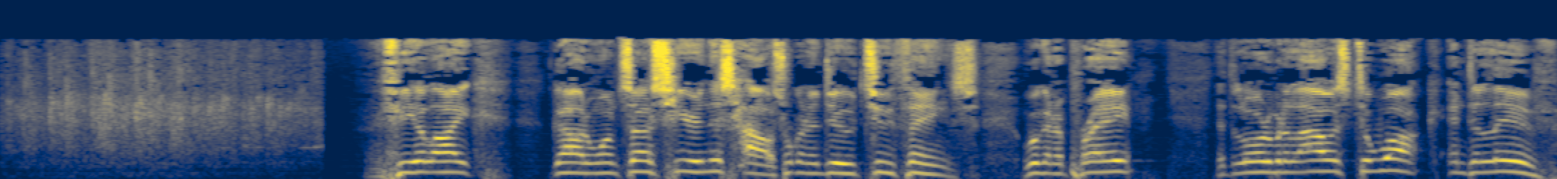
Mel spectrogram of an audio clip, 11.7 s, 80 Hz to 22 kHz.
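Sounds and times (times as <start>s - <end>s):
congregation clapping hands during a church worship service: 0.0s - 2.4s
speech: 2.7s - 11.6s.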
